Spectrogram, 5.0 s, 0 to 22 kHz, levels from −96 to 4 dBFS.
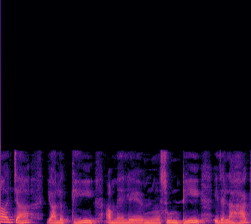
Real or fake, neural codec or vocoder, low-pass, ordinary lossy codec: real; none; 7.2 kHz; MP3, 64 kbps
